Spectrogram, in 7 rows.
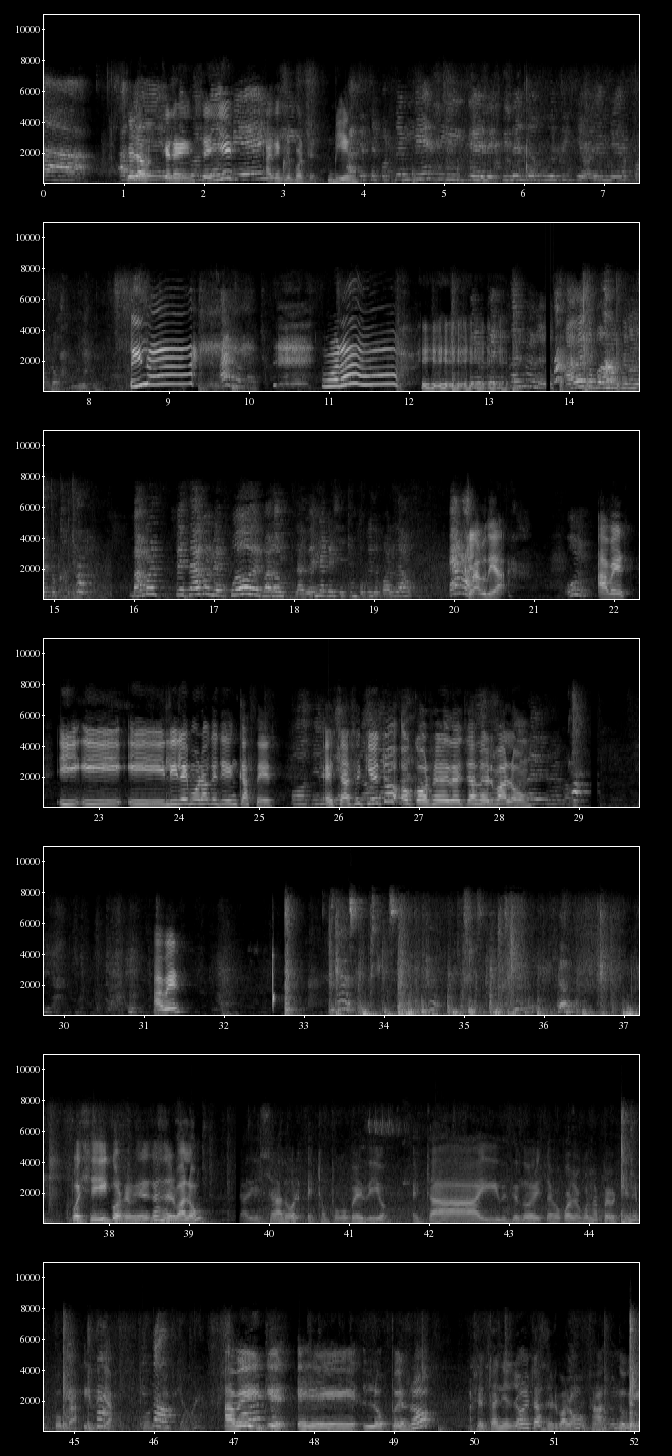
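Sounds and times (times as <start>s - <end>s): children making dog-like noises: 0.0s - 0.7s, 13.4s - 15.6s, 28.8s - 29.2s, 35.6s - 36.5s
child yipping like a puppy: 13.8s - 15.4s.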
